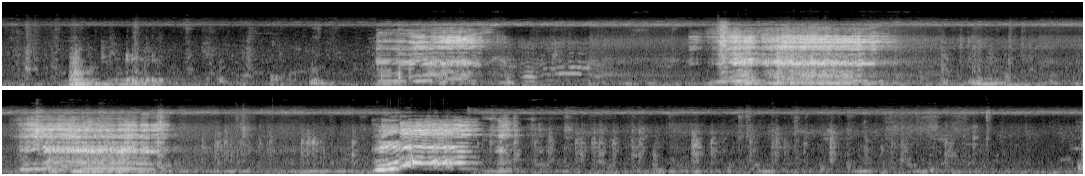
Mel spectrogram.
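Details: Domestic goat doe on a small goat farm, in labour and giving birth, giving hoarse, noisy bleats about every three seconds, then one clearer wavering, rising bleat near the end, with quiet background between calls.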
